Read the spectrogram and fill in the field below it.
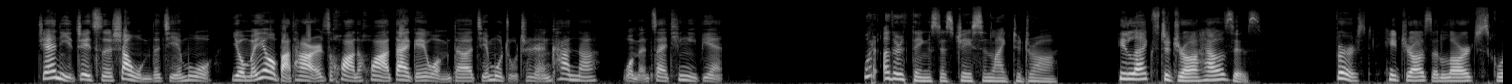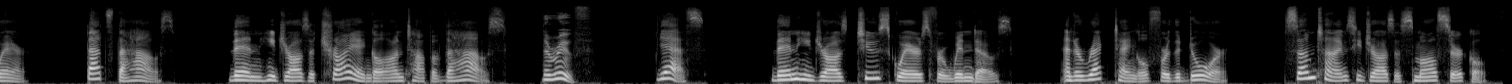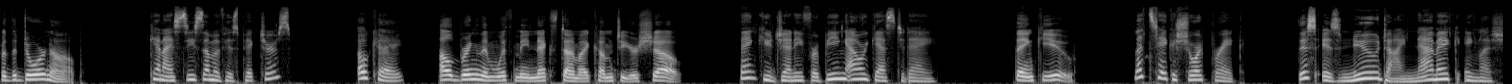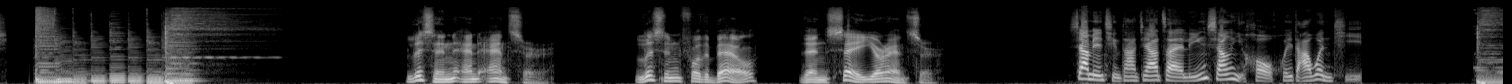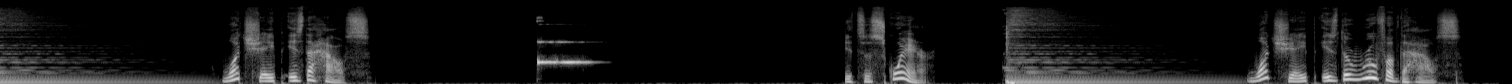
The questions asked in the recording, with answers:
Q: What shape is the house?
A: It's a square.

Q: What shape is the roof of the house?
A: It's a triangle.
